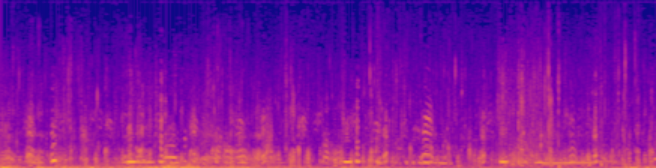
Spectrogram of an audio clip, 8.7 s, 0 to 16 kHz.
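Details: Tundra swans gathered on a river at their arrival site in Kawajima, Saitama, Japan, 4 February 2017; scattered short nasal hoots and a longer drawn-out call, separated by pauses, against broadband rustling and low background noise.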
